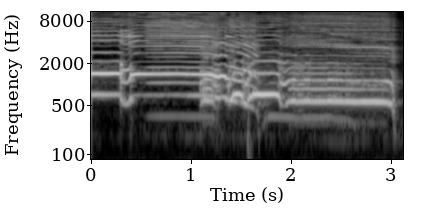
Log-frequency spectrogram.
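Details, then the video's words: Close, loud rooster crow from a chicken farm's daily post-breakfast crowing contest: a brief rising start, a long sustained note, a warbling break in the middle, then a long level ending, about three seconds in all. "roosters crowing.... contest"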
